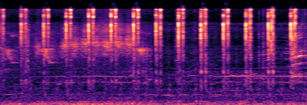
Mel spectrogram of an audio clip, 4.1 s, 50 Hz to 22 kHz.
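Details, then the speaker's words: Mahindra Bolero BS6 diesel with DEF error/no start, urea dosing injector was choked and cleaned, sensor replaced: crisp even "kit kit" ticks about three a second as urea sprays; normal DEF injector clicking. "तो urea dosing bulb को spray कराते हैं। देखते हैं करता है कि नहीं। तो देख सकते हैं। किट किट की आवाज कर रही है।"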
